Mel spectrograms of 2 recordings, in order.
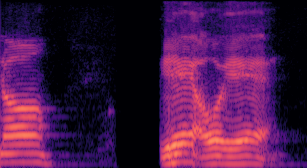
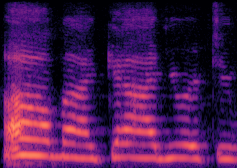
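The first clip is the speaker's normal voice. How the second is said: imitating laughing praise; 8 semitones higher, slower than usual. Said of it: "They were laughing so hard".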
